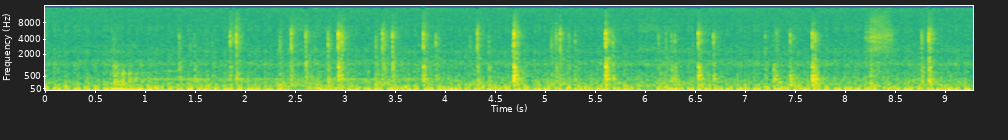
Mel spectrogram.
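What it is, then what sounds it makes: Wooden table top tapped with fingertips and nails. Fingertips and short nails of both hands tap on the surface of a large, solid dark wood tabletop. A quick, irregular run of separate, crisp clicks and knocks decays almost at once over a steady low rumble.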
